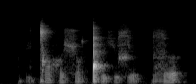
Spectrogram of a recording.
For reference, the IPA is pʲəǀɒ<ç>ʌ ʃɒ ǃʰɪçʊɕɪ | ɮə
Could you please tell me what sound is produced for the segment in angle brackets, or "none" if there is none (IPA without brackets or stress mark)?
h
